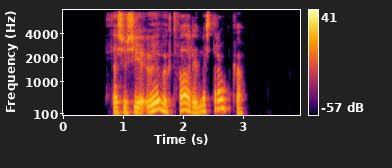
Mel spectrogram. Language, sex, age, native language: Icelandic, male, 20-29, Icelandic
